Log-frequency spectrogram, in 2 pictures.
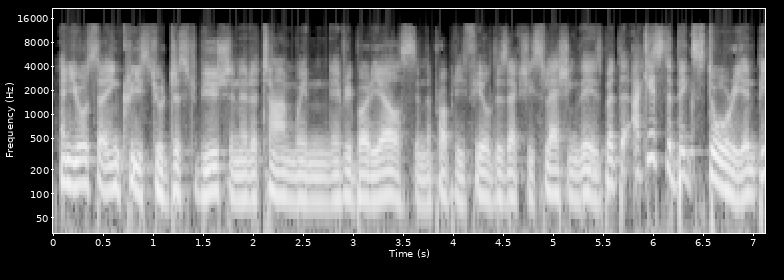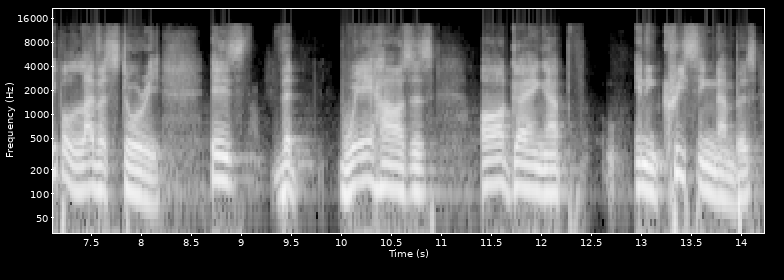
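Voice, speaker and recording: A man's voice: fairly low pitch, expressive, normal speed, darkish tone. A man hosting a business show, asking long conversational leading questions. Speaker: radio show host. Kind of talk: business interview.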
